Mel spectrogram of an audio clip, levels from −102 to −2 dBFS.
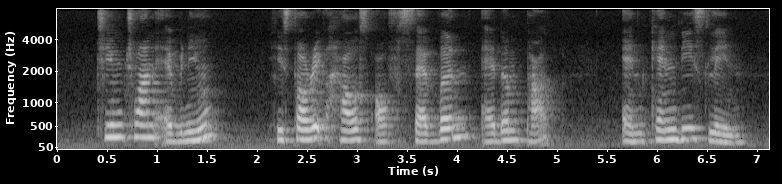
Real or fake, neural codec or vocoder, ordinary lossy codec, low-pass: real; none; none; none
